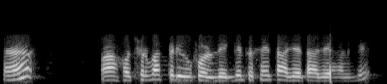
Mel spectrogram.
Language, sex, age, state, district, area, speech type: Dogri, female, 60+, Jammu and Kashmir, Samba, urban, conversation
